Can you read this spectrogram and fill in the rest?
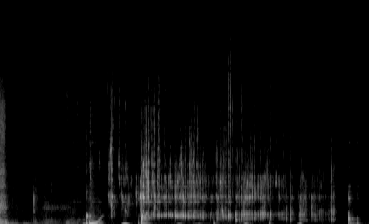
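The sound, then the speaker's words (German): Sipping and gulping of beer, with wet slurps, a few swallows and small liquid plops over a few seconds, no talking. “Dann würde ich mal sagen, Prost. Ja, auf diese erste Podcast-Folge und unser erstes Bier, was wir in diesem Rahmen dessen probieren.”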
